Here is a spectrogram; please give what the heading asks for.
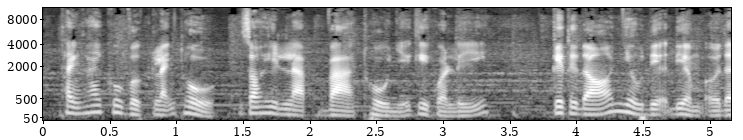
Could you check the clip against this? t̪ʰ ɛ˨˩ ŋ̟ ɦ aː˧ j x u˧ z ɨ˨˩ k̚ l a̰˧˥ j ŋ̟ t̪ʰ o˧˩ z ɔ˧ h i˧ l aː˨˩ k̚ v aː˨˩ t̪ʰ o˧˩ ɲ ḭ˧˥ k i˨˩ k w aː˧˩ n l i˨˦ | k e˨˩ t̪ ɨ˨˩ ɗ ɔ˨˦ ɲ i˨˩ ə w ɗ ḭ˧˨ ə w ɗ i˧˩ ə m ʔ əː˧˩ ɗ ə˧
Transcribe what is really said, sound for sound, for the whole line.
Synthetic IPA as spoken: t̪ʰ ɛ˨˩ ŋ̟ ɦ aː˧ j x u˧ v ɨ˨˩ k̚ l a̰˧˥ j ŋ̟ t̪ʰ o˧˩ z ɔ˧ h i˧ l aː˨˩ p̚ v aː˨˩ t̪ʰ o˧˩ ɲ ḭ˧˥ k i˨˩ k w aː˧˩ n l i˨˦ | k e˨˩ t̪ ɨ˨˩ ɗ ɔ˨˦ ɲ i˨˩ ə w ɗ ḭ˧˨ ə ɗ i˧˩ ə m ʔ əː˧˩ ɗ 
